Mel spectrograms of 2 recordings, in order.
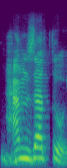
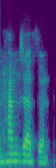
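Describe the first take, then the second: First: The word ends in a plain vowel. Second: The word ends with an added n sound. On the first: The speaker calls it right. "hamzatu ya" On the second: The speaker calls it wrong. "bukan hamzatun"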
